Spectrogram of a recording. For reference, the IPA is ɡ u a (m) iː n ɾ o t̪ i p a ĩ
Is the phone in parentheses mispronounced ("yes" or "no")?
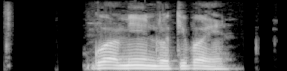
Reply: no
